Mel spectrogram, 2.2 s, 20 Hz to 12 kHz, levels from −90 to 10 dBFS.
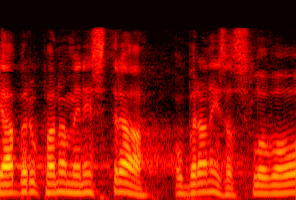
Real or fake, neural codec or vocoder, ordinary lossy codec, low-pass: real; none; AAC, 48 kbps; 7.2 kHz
